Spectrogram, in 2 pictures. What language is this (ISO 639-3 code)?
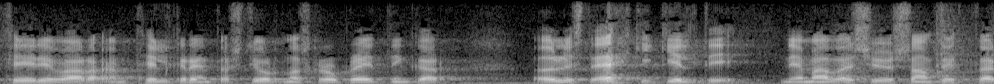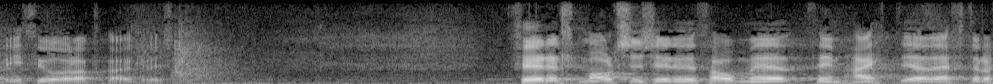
isl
